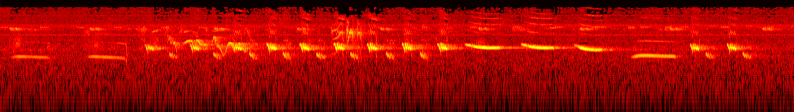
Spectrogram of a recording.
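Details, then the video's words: Campo troupial song: a run of clear, mid-pitched whistled notes, some slurred, at about two per second, with thin high chirps from other birds above. "VEJA AGORA O CANTO DO (Corrupião e Corrupião-de-baltimore)"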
